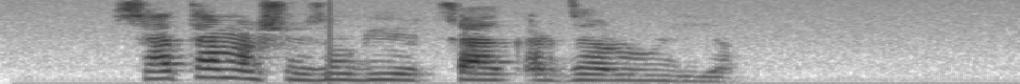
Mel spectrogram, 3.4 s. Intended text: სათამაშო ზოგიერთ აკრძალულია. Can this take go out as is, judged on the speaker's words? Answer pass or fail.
pass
